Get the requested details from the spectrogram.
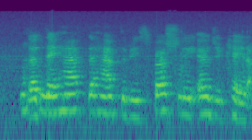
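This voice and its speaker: Someone speaks with a New Jersey accent over noticeable background noise. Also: woman. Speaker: oral history interviewee. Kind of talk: oral history interview. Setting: home.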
